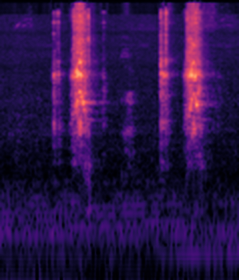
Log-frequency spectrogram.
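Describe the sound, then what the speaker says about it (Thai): Two pairs of short, harsh rasping strokes of a hand file on a chainsaw chain, each pair a quick light stroke followed by a louder scrape, close by against quiet background. "เดี๋ยวตะไบ เอ๊ะทำไมตะไบแล้วไม่ค่อยเข้า"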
